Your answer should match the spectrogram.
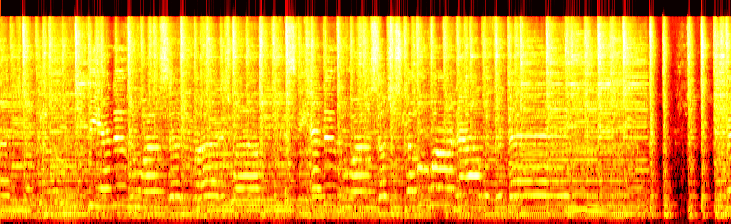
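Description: Acoustic guitar strummed and picked, with a man singing along into a close microphone. The playing pauses briefly right at the end.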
